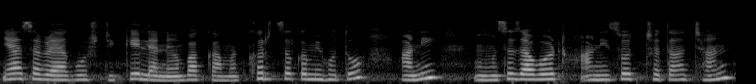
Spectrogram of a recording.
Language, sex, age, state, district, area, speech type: Marathi, female, 30-45, Maharashtra, Osmanabad, rural, spontaneous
